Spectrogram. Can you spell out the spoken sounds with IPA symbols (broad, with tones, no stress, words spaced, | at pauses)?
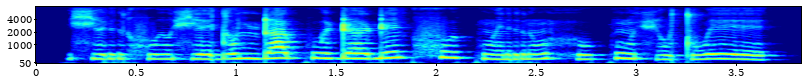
çɨ˩rxʷi˩u̯çe˩do˧ɲ ɖa˥kʷi˧ɖɜ˧ ɖẽ˥kxʷɨ˧kʷẽ˩ rũ˩˥ hu˩kũ˥˩çu˩t we˥˩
